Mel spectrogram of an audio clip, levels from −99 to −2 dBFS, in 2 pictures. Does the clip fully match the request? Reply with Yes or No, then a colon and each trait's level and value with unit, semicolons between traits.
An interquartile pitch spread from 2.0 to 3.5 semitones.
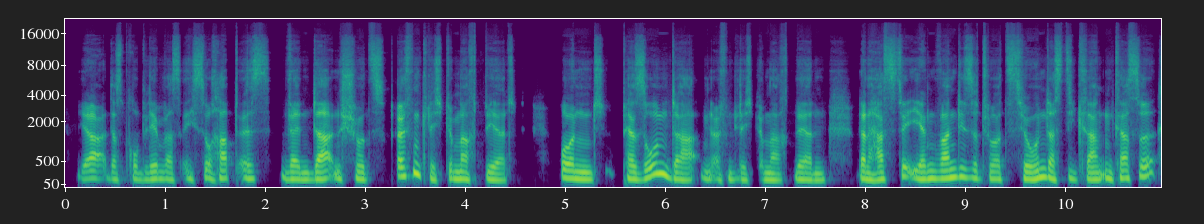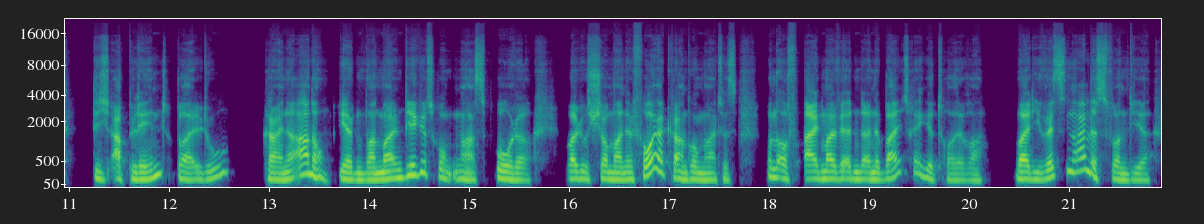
Yes: average, 2.7 semitones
